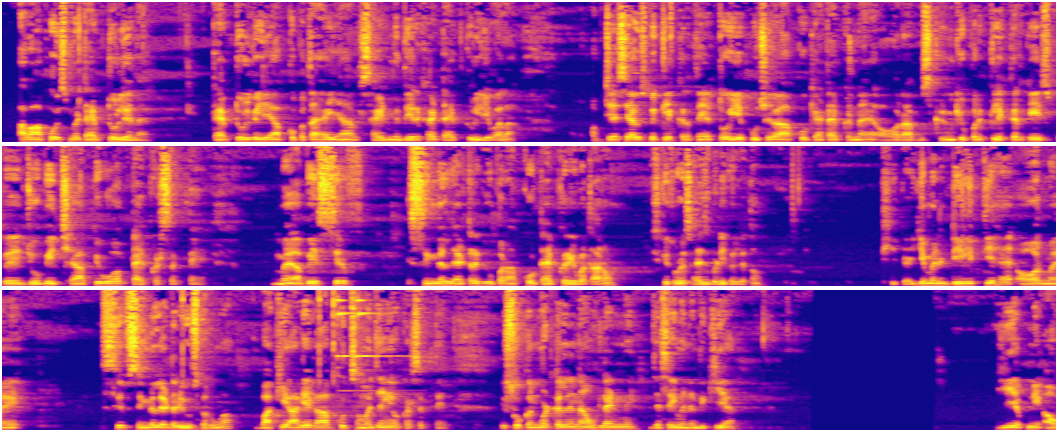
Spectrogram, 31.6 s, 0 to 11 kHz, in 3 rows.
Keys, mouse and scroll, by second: 0.1 space, 0.3 click, 0.7 space, 1.4 click, 1.8 space, 5.5 ctrl+Num_Lock, 6.0 KP_Add, 7.9 KP_Subtract, 12.4 click, 14.6 shift+d, 17.1 click, 20.6 alt+shift+click, 25.7 right click, 27.0 super+KP_Add, 28.8 KP_Subtract.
